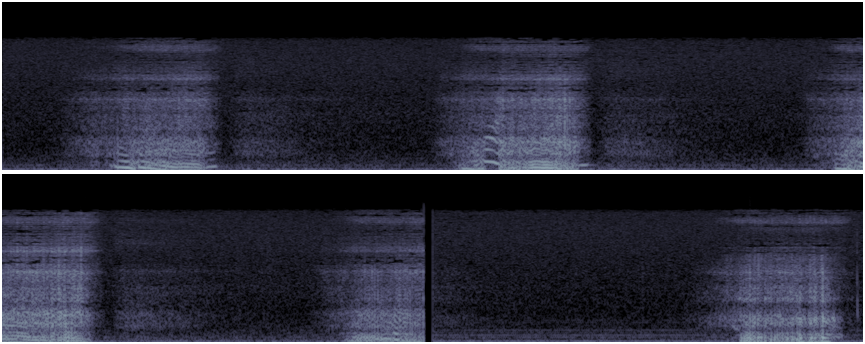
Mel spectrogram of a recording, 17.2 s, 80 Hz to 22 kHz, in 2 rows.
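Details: Snoring during sleep, recorded with the SnoreLab app: loud, low, rattling snores on each inhalation, about 17 a minute, with quiet gaps between.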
